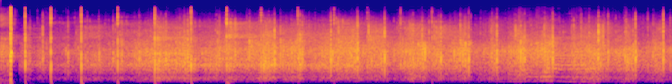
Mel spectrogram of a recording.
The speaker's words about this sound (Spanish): lo que les vamos a dedicar a los médicos es un aplauso.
